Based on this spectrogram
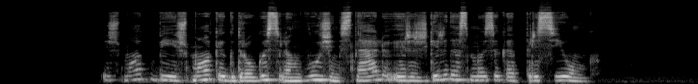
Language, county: Lithuanian, Kaunas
